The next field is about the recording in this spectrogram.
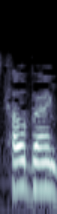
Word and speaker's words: Cockburn: I think it's pronounced Coburn, but written Cockburn.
